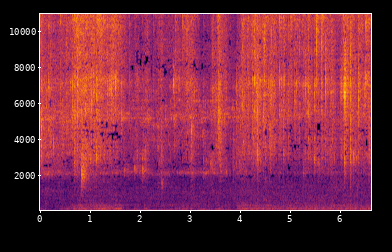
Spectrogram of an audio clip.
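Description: Water poured into a container holding fish, a steady running, splashing flow with small bubbling and dripping sounds, moderately close, continuing without pause and with no talking.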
